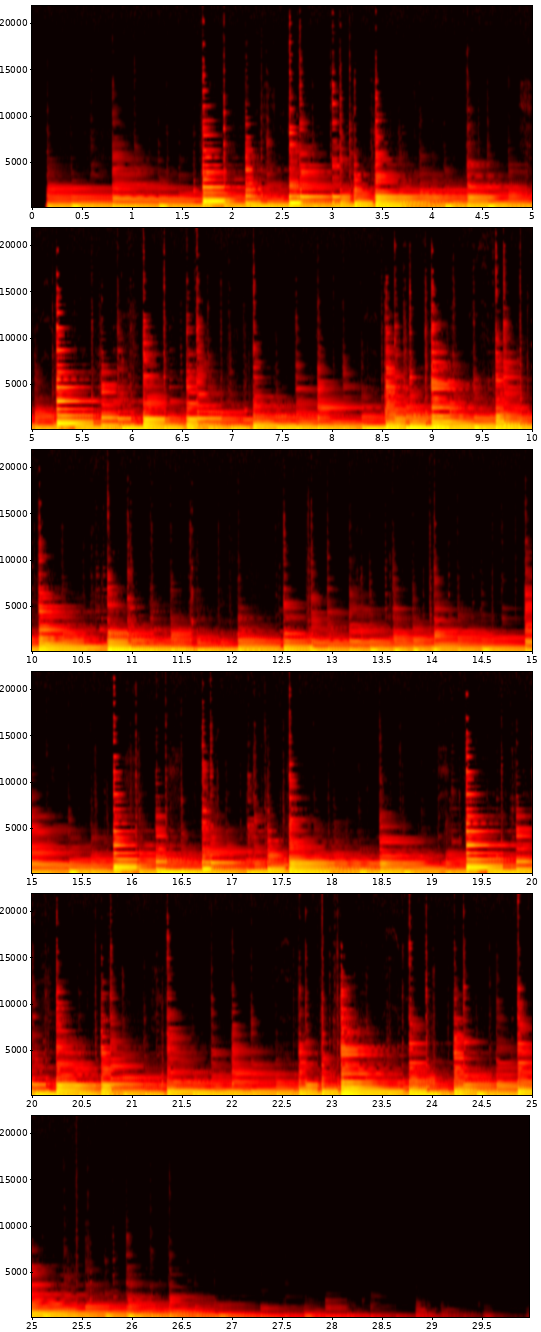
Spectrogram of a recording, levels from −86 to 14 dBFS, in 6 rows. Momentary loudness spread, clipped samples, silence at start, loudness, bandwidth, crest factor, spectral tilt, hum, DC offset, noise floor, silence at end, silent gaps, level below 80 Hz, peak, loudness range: 9 LU; under 0.1%; 0.15 s; -20 LUFS; 12 kHz; 18 dB; -8 dB/octave; none; under 0.1%; -68 dBFS; 2.2 s; none; -52 dBFS; -2 dBFS; 6 LU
